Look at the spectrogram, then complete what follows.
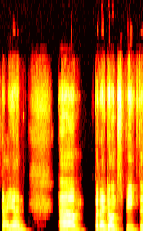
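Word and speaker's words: Tayal: studying the diane of people it's spelled t-a-y-a-l pronounced diane but i don't speak the diane language pretty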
